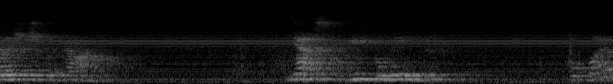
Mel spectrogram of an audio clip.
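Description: Steady electrical mains hum, with a voice speaking briefly at the start and again about three seconds in.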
